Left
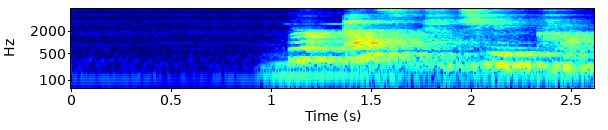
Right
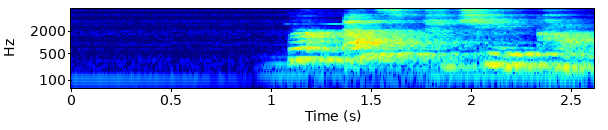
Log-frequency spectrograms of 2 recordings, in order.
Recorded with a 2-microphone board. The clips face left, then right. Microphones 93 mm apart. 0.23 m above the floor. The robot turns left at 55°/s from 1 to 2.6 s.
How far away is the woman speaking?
About 0.9 m.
